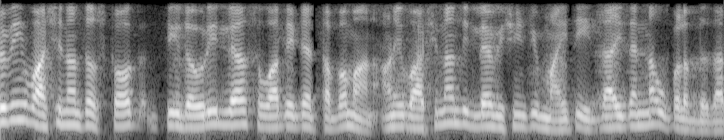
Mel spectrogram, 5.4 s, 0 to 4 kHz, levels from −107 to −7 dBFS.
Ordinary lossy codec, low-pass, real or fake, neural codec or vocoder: AAC, 24 kbps; 3.6 kHz; fake; codec, 16 kHz, about 1 kbps, DyCAST, with the encoder's durations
